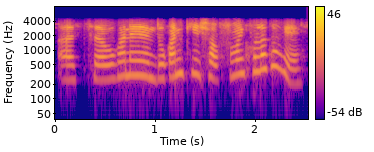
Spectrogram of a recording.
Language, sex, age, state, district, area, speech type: Bengali, female, 45-60, West Bengal, Hooghly, rural, conversation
